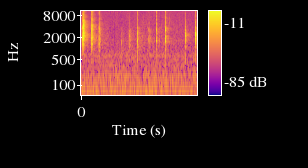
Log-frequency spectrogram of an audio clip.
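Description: Light, uneven clicks and taps on a small frosted plastic nail-prep bottle as it is tapped and handled in gloved hands, about ten in two seconds, to tell whether it is glass or plastic.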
